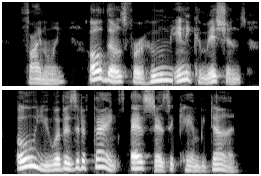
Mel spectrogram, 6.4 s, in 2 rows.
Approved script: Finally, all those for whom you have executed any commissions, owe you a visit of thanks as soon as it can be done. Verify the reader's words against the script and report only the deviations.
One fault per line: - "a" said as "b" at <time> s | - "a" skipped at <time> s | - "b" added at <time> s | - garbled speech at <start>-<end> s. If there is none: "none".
- "you have executed" skipped at 2.1 s
- "soon" skipped at 5.1 s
